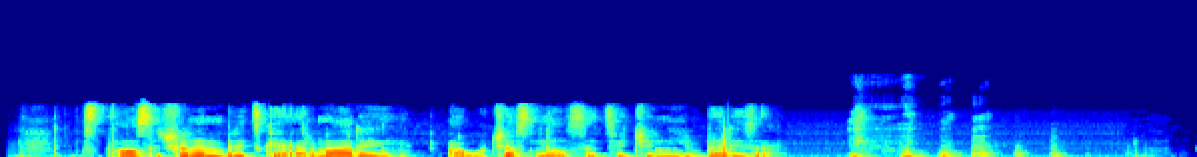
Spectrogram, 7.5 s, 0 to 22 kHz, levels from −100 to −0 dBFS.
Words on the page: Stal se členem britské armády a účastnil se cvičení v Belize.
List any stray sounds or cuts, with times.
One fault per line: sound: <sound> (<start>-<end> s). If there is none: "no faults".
sound: laugh (5.3-6.8 s)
